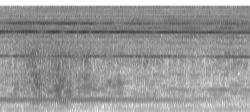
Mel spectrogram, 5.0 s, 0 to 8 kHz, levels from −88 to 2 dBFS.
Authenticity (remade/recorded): remade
